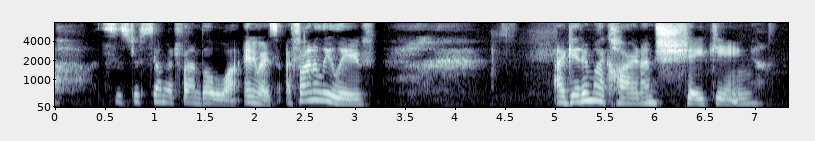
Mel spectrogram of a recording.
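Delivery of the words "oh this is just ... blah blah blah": quick, whispered delivery. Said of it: "And he's like".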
